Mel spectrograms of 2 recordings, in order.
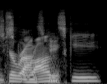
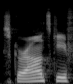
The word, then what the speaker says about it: Skoronski: Skoronski, Skoronski from Northwestern.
